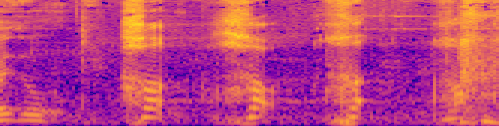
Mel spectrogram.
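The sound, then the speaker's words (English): A voice imitates a cat hacking up a hairball: four harsh, throaty retching bursts in a rough rhythm, fairly loud, with short pauses between heaves. “The snake with the hairball or the cat with the hairball?”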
